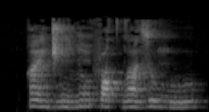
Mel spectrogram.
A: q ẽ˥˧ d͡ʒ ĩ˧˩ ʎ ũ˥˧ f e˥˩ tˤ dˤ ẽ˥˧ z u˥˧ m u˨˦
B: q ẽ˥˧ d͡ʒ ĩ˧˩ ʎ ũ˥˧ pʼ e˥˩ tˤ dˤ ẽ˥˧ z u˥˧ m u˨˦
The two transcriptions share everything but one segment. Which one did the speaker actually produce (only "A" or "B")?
A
